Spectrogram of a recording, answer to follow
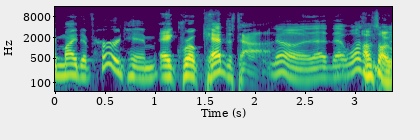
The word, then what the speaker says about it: croqueta: Actually, a croqueta. The second time was worse. Croqueta. Wrong on 2 counts. You added there. a syllable the first time.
